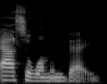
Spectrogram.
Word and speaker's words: Assawoman Bay: So not the Chesapeake Bay, but in this case, we're looking at the Assawoman Bay. And yes, that's spelled like it sounds.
